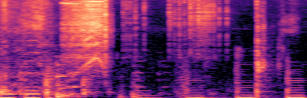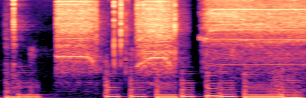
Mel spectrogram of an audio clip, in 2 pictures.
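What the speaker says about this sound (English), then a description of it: "Drilling at a precise angle isn't easy, especially when you're trying to eyeball it and hold the drill steady at the same time." A power drill drills a hole at an angle, motor whirring in loud stop-start bursts with pauses between, close and prominent.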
